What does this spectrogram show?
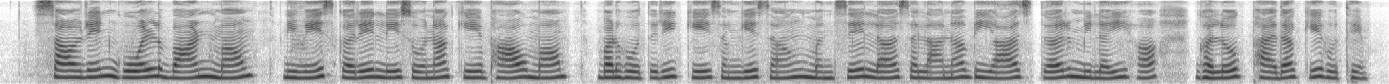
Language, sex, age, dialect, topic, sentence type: Chhattisgarhi, female, 25-30, Central, banking, statement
